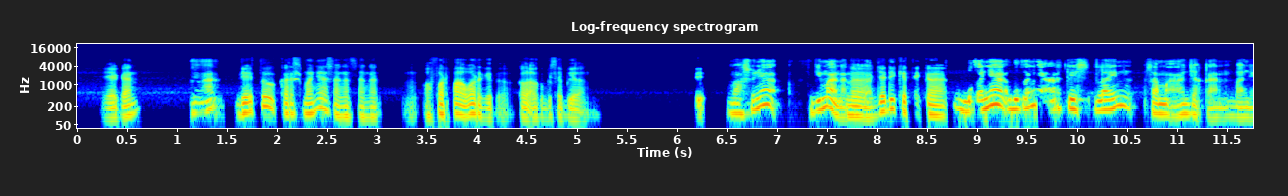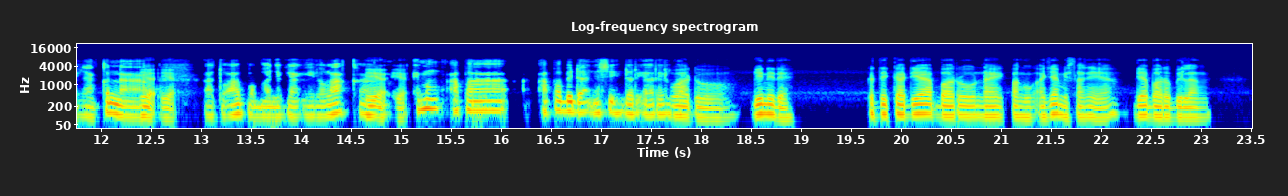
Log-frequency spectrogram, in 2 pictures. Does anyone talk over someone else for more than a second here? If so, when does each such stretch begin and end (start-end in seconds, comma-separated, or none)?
none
